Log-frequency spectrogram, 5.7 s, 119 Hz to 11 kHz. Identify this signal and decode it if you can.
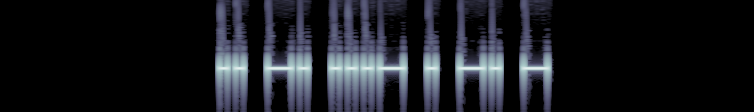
Morse code, heard as a keyed tone, about 20 wpm, 700 Hz. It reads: INVENT
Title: 6 Letter Words - First 3 Letters Given - 20wpm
